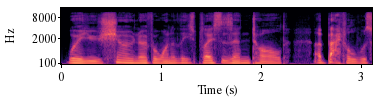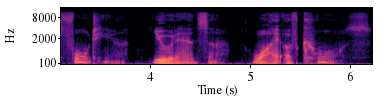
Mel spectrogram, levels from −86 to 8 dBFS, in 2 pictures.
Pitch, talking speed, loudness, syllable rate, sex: 125 Hz, 205 wpm, -22 LUFS, 5.8 syllables/s, male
